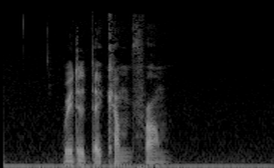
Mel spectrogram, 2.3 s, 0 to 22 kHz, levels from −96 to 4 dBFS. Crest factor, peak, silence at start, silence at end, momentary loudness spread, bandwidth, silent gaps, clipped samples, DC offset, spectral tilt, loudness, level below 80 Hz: 24 dB; -20 dBFS; 0.05 s; 0 s; 22 LU; 16.5 kHz; none; under 0.1%; under 0.1%; -4.5 dB/octave; -41 LUFS; -56 dBFS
